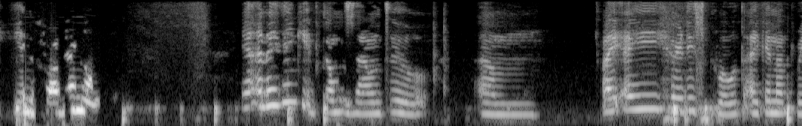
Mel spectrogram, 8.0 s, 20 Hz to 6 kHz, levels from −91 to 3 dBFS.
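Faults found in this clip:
Aliasing, throughout. Sibilants gritty and metallic, energy packed hard against a 6 kHz ceiling. Points to downsampling to 12 kHz with no anti-alias filter; content above 6 kHz folds back as unrelated tones, roughly 25 dB below the speech.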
